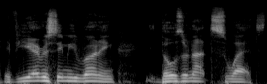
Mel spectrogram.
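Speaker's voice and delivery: ordinary delivery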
